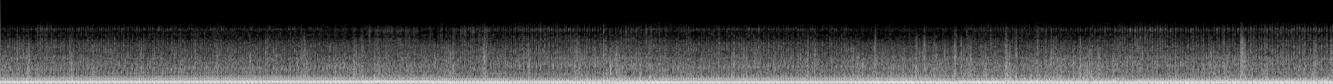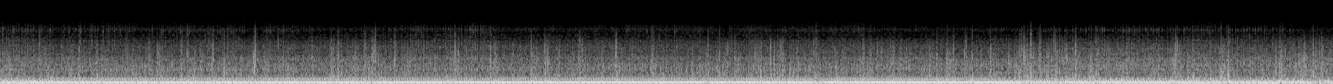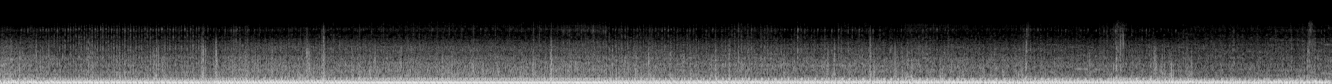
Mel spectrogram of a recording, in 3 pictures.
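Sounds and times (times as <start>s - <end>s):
motorcycle engine idling: 33.0s - 39.9s.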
